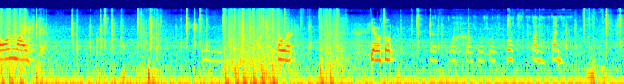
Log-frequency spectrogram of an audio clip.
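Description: Quick clicks and thuds of building in a video game rattle throughout.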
